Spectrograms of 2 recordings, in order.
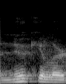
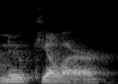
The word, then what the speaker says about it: nuclear: Bush was guilty of this, and a lot of people are, where they say nuclear. It's a nuclear plant. It's a nuclear device. Well, as most everybody knows, it's not nuclear. It's nuclear.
